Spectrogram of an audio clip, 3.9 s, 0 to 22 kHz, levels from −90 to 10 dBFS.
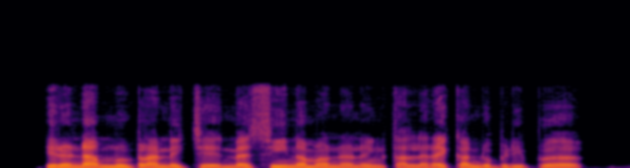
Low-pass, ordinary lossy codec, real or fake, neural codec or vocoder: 10.8 kHz; none; fake; codec, 24 kHz, 0.9 kbps, WavTokenizer, small release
